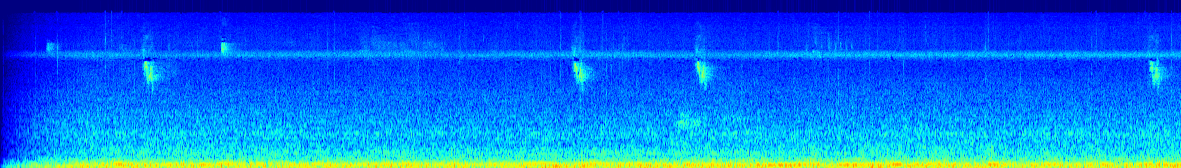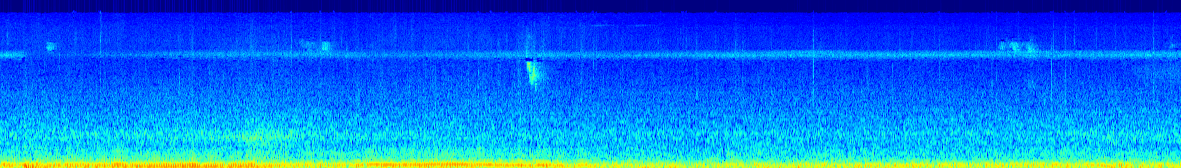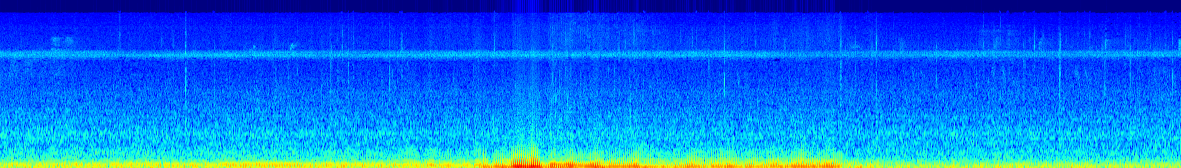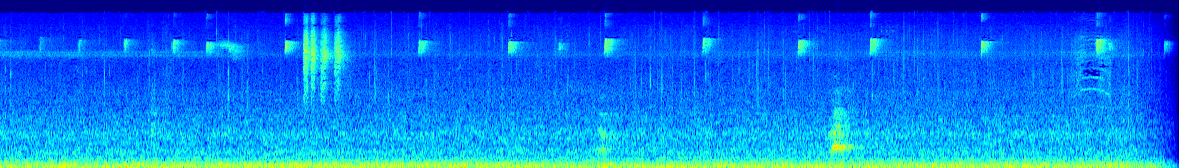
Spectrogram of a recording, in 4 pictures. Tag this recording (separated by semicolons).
hummingbird; neighborhood; backyard; ambience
